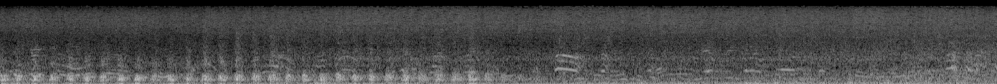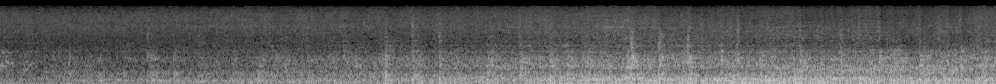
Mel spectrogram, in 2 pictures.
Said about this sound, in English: Well, now the signalman at Harman's Cross is over the other side with the single line token for the service train, which is coming in to Harman's Cross now.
